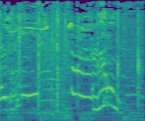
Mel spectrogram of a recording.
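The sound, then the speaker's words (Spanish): A dog whimpers and yips in a run of high, wavering whines and short squeaky cries, with faint background noise underneath. “Escuchamos a Carlota y a su perro solidario, Nublo. Él da las gracias, pero de la siguiente forma”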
